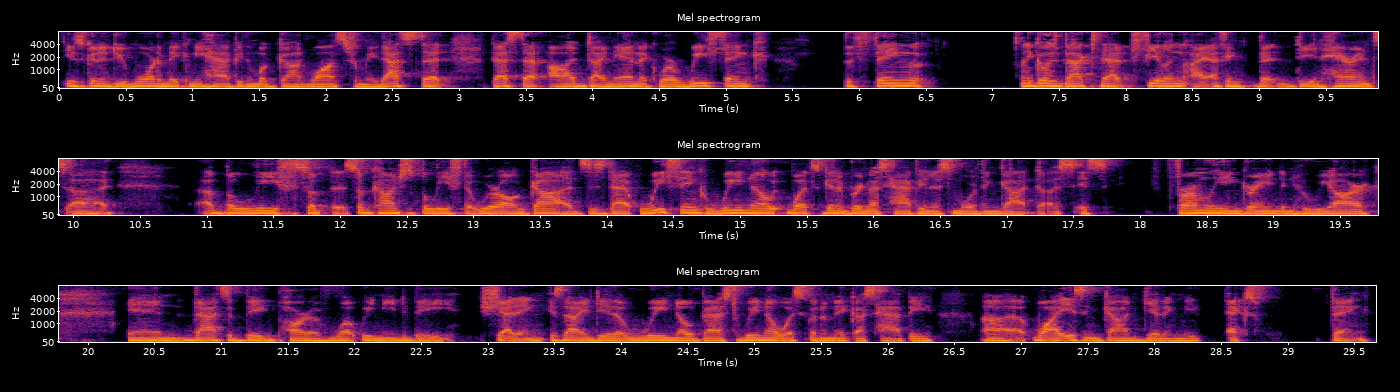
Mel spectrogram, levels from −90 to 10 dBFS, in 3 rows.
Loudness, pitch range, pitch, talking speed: -17 LUFS, 110-125 Hz, 115 Hz, 215 wpm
